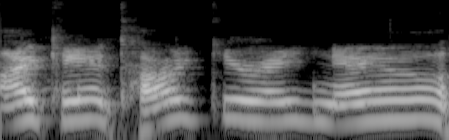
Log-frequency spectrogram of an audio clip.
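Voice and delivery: very slow, dragged-out frog puppet voice. Retelling what you said on a spinning ride: Kermit the Frog voice. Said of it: "Sound like fucking Kermit".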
